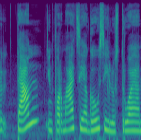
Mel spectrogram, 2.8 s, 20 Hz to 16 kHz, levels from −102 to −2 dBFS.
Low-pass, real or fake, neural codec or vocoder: 14.4 kHz; real; none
